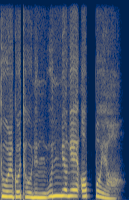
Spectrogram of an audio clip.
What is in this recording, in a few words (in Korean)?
Vox Skill, kr; Yuria; kings raid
